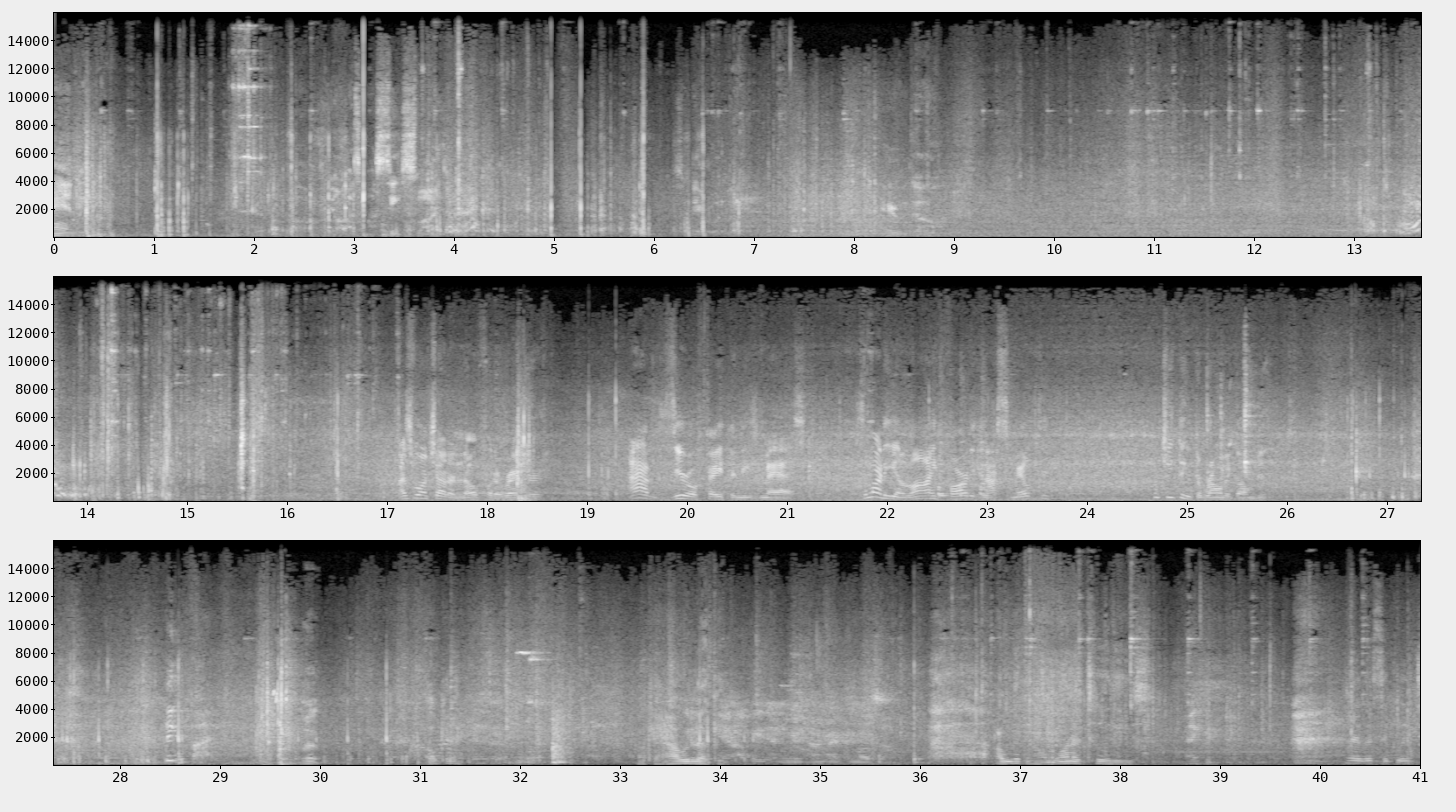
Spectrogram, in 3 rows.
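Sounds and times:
traffic noise: 0.0s - 41.0s
footsteps: 9.0s - 17.0s.

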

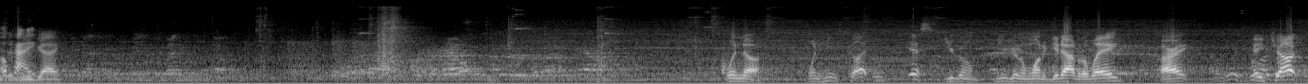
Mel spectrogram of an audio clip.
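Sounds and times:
distant people talking: 0.0s - 13.0s.

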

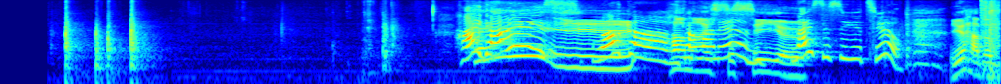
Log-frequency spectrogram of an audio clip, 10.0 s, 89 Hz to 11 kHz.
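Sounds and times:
knocking on a door: 0.6s - 1.6s.

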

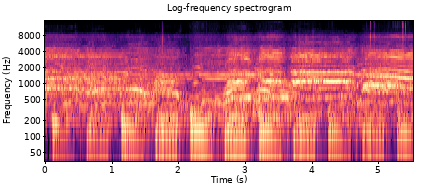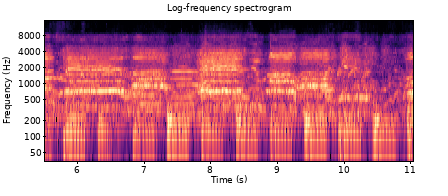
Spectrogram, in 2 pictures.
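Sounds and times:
group singing over loudspeaker: 0.0s - 11.0s.

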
